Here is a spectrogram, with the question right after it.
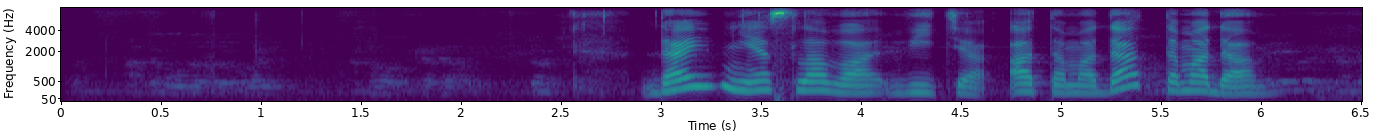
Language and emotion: Russian, neutral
